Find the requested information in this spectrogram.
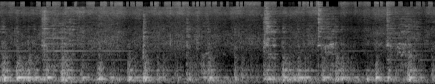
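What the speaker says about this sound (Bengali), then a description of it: "অল্প একটু 1 চিমটে হলুদ দিয়ে এটাকে বেশিক্ষণ নাড়ব।" Amra masoor dal with salt and a pinch of turmeric being stirred in a pan, a spoon scraping and clinking against the metal in a steady rhythm over a soft sizzle, close and clear.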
